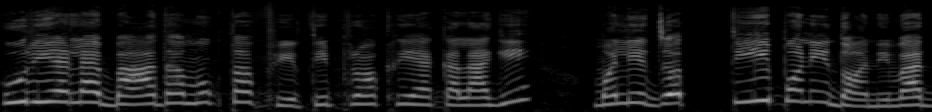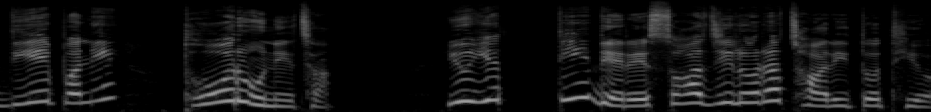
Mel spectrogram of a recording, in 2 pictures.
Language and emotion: Nepali, happy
